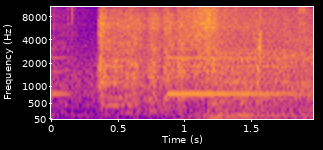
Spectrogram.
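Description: A pickup truck engine cranks and catches, then settles into a loud, steady running rumble close by, with no voices over it.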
